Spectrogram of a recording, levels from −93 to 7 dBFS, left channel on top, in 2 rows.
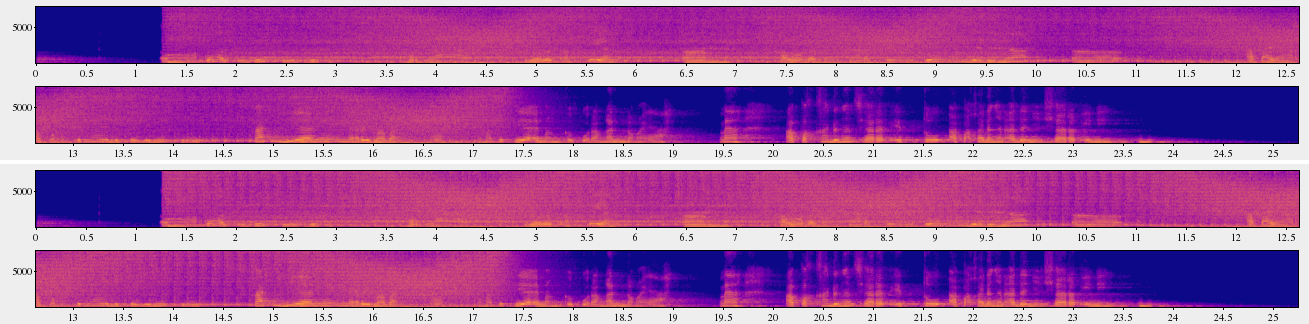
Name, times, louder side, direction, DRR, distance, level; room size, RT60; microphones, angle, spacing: voice 1, 1.2-3.0 3.7-4.4 4.9-5.8 6.5-7.0 7.4-10.0 10.4-10.9 12.1-14.3 14.8-19.0 19.5-19.9 20.1-23.8, right 1 dB, 10° right, 10 dB, 1.1 m, -29 dB
sound 1, 1.3-17.5, right 3 dB, 40° right, 4.1 m, -33 dB
sound 2, 1.7-9.7, right 3 dB, 85° right, 5.3 m, -36 dB
26.5 x 17.0 x 9.1 m, 1.5 s
head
